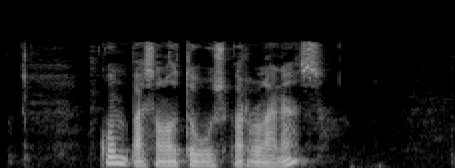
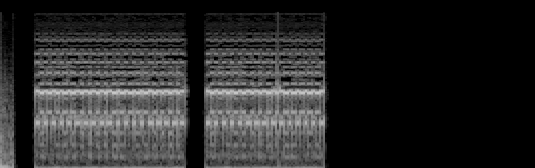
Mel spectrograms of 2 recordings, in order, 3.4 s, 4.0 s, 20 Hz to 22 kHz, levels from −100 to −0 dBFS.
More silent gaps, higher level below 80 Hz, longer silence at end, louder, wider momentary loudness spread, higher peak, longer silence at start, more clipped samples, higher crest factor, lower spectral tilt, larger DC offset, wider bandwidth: second, none vs 0.13-0.24 s, 1.41-1.52 s; about the same, -54 dBFS vs -56 dBFS; second, 1 s vs 1.55 s; second, -35 LUFS vs -23 LUFS; about the same, 6 LU vs 5 LU; about the same, -14 dBFS vs -16 dBFS; first, 0.75 s vs 0 s; neither; first, 22 dB vs 10 dB; first, -5 dB/octave vs 0.5 dB/octave; second, under 0.1% vs 0.3%; second, 8.2 kHz vs 15 kHz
